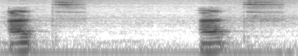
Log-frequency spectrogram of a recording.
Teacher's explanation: تا کے اندر صفت ہمس ہے جس میں سانس جاری رہتا ہے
